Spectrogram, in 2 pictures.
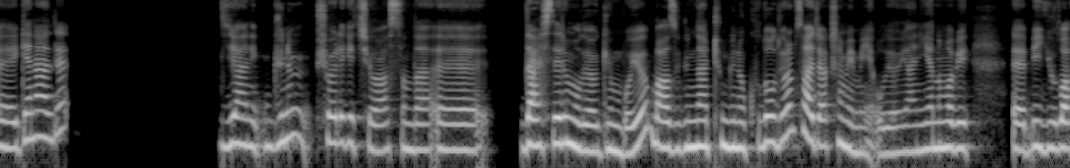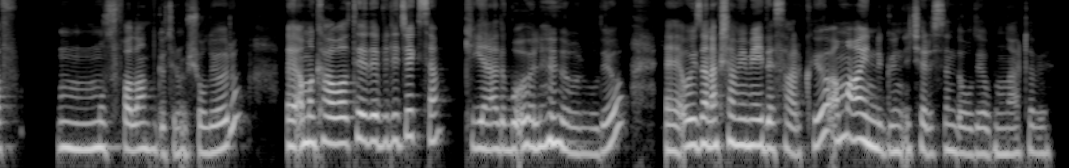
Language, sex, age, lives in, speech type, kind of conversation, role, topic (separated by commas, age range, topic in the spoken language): Turkish, female, 25-29, Italy, conversation, podcast, guest, Ertesi günü kolaylaştırmak için akşam neler hazırlarsın?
